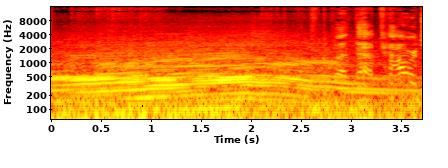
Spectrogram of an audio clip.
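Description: Acura NSX hybrid powertrain revving high, a strong rising engine note that holds and then eases off, followed by brief voice-like fragments near the end.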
